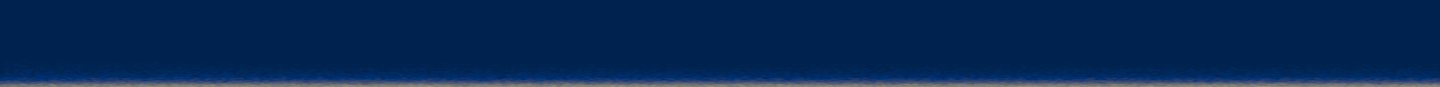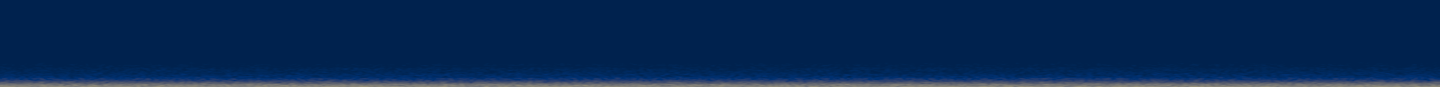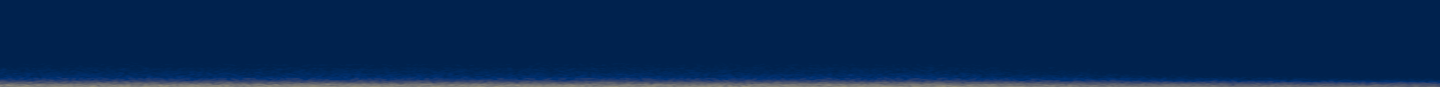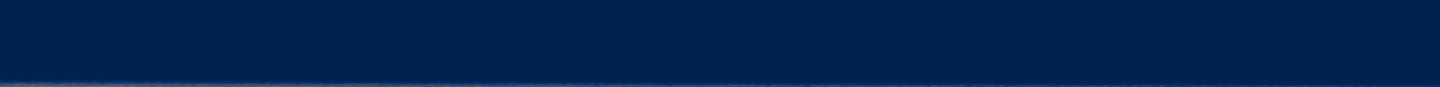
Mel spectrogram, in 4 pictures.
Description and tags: Rumble sound for many use. Use your imagination.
